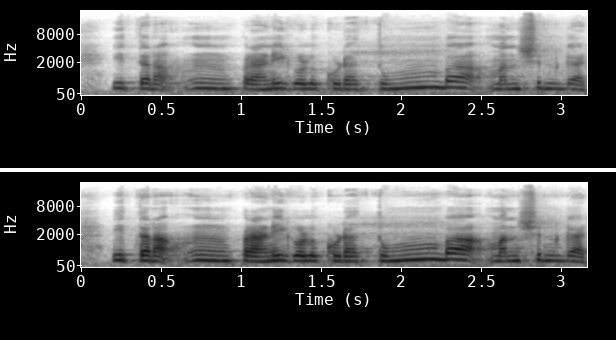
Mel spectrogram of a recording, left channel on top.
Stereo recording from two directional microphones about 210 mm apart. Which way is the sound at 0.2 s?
5° right (ahead or behind).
